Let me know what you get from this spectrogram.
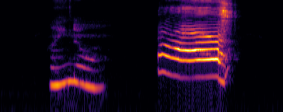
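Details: Harlequin, a rescued pregnant foster cat, gives one long, strained, high meow during the birth of her six kittens. A short stretch of soft human speech comes just before it.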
